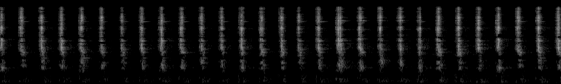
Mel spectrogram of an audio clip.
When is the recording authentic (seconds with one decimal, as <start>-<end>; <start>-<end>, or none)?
0.0-3.4; 4.2-5.6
